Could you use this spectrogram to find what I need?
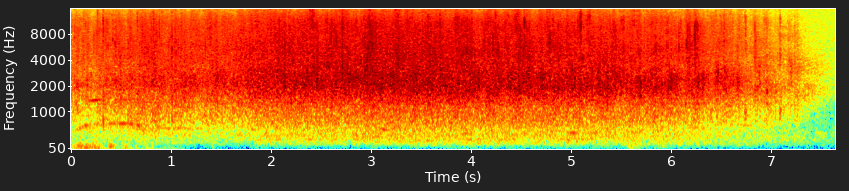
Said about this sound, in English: Please give a warm round of applause to our speakers.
